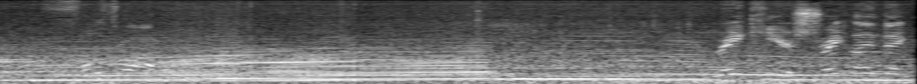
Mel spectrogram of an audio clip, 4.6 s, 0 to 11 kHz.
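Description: A Ferrari F430 F1 at full throttle on a track, the engine droning loud and close with a rising pitch as it accelerates, while a driving instructor talks over it.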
